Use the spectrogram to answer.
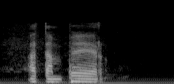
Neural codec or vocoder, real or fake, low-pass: none; real; 7.2 kHz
